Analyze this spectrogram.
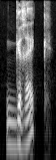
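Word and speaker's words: grec: form GRE feminine form you write them differently but then if you listen carefully gre gre you pronounce them the same way okay Portugal portug portuges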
